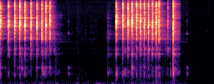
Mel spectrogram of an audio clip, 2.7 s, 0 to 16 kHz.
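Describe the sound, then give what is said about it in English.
A wind-up watch mechanism being wound: two bursts of quick, crisp ratcheting clicks, each lasting under a second, separated by a short pause, with no voices. “In the 1800s, Father Time had a nice wind-up watch that kept him on track.”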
